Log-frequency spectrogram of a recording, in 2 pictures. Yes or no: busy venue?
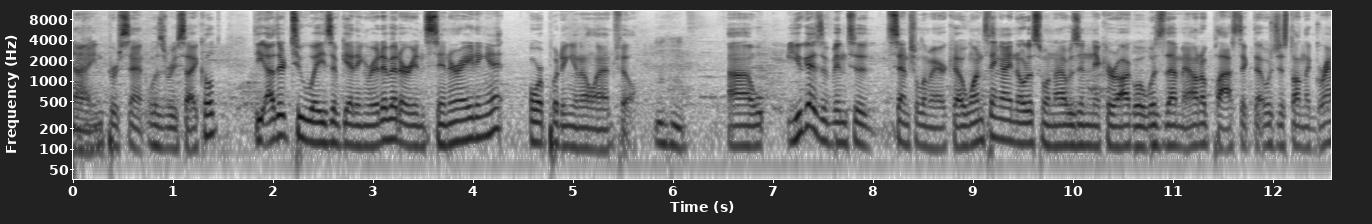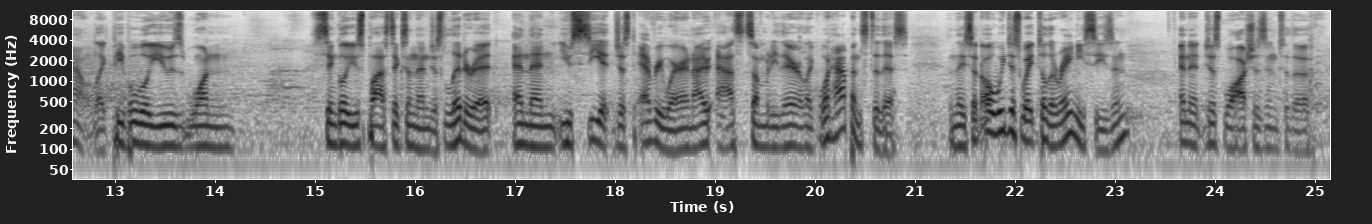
yes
